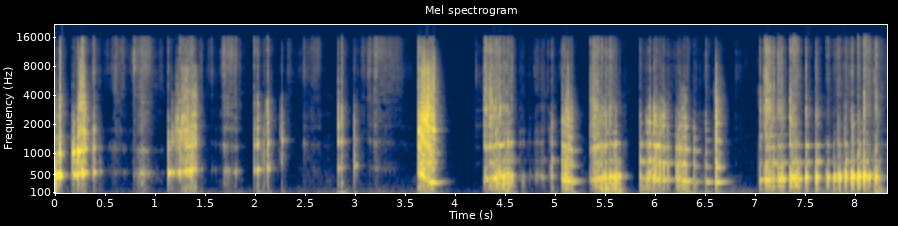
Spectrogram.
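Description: An orange, hollow, corrugated plastic pop tube is bent and stretched between both hands, its ridges clicking under the fingertips. Short bursts of dry, rapid clicks and pops come in irregular clusters, some with a faint tonal squeak in the mid range and bright edges. Each burst stops quickly, with almost no low end.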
